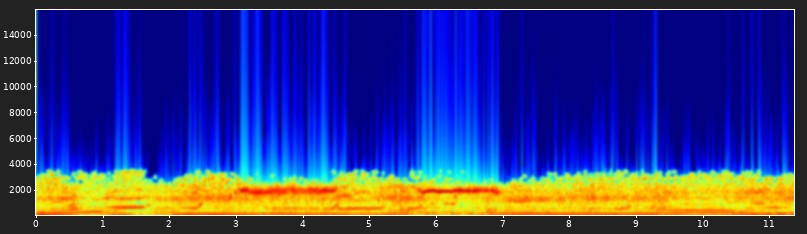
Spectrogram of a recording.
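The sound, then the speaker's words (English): A steady, low navy sonar tone, emitted at up to 195 decibels, drones throughout while higher whale calls rise, fall and warble over it in repeated sliding whistles and moans. No one speaks. “The sonar is the low tone. The higher tones are the whales.”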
